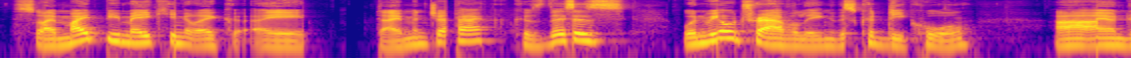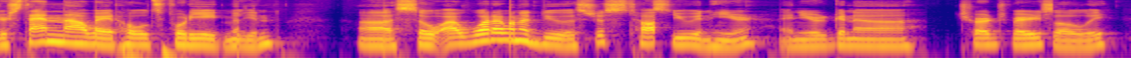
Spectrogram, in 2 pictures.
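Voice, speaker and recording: A man hosts a gaming video in a voice of medium pitch. He comments casually on his play, chatting and thinking aloud as he decides what to try. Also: lively intonation, normal speed.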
